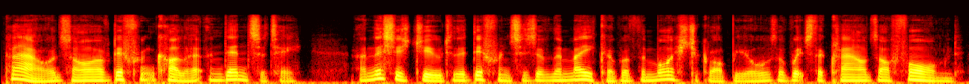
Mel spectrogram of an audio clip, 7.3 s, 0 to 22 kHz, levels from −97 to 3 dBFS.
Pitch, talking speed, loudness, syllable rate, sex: 115 Hz, 225 wpm, -20 LUFS, 6.3 syllables/s, male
